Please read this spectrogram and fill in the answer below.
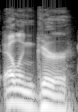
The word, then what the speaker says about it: Ehlinger: I believe it's a hard G. Ehlinger.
